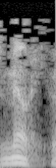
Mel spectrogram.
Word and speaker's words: Milley: is it Milley or Milley? I never pronounce his name. – Milley. – It's Milley, right.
